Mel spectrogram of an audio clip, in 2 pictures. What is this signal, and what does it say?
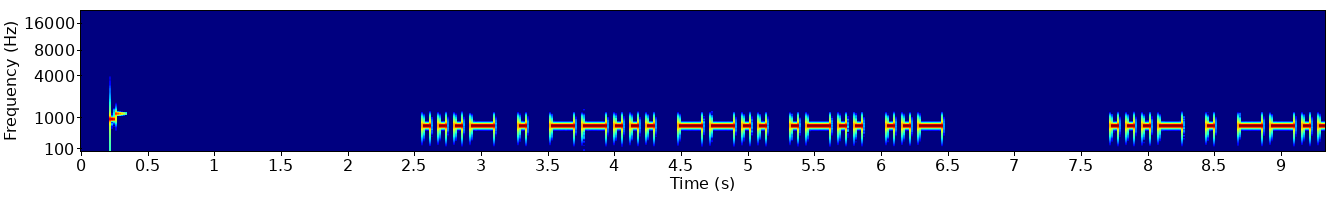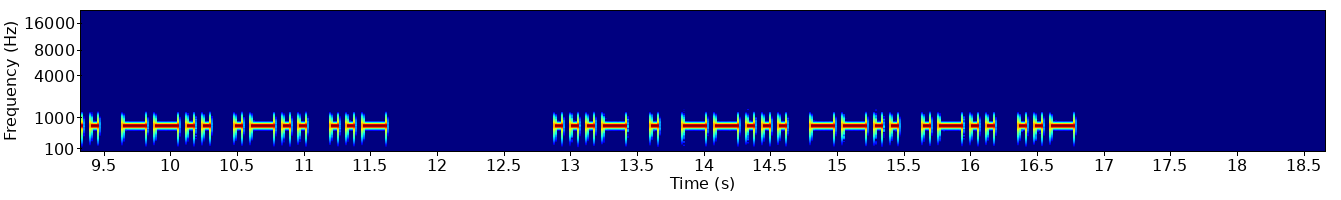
Morse code, heard as a keyed tone, about 21 wpm, 700 Hz. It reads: VE7ZLU VE7ZLU VE7ZLU
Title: DXCC-100 Call Signs - 6 Characters - Repeated 3x - 20wpm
